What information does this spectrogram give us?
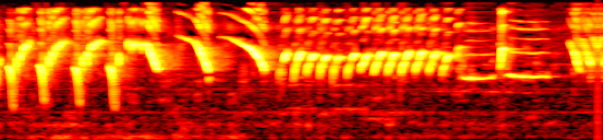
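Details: Canary singing a luxurious 'cengkok mewah' master phrase for training young birds: a few swooping downslurred notes, a quick chattering trill, two flat whistles, then a high rapid trill.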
